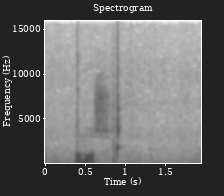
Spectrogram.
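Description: A young woman speaks with animation through a headset microphone.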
